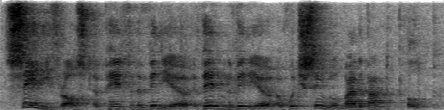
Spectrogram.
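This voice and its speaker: A man working as quizmaster, reading questions to contestants in a measured way with informal asides. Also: on the high side, sing-song. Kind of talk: reading pub-style quiz questions to contestants. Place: echoey room at a cricket club. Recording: very echoey room, faint noise.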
